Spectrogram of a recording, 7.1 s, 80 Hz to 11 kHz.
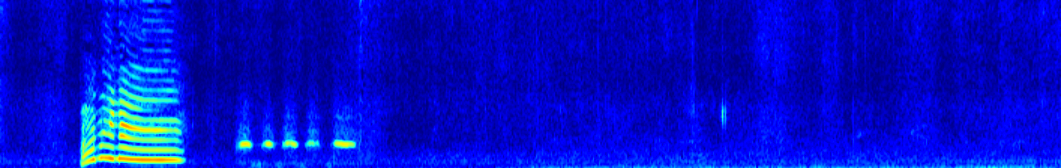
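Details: Samoyed puppies, 43 days old, from a first litter; a high, clear whining howl falling slightly, then four short, even yips in quick succession, followed by quiet background rustle.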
